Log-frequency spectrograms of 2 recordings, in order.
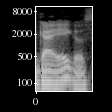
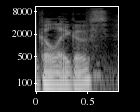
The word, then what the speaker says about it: Gallegos: moment in my life I realized I'm guy a goes I'm not Gallegos and it's okay to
